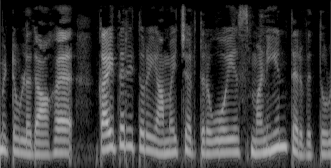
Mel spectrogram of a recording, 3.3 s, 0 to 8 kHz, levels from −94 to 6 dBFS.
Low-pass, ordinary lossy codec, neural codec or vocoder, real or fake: 7.2 kHz; none; vocoder, 44.1 kHz, 128 mel bands every 256 samples, BigVGAN v2; fake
